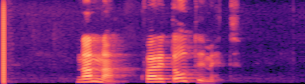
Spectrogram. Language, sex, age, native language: Icelandic, female, 30-39, Icelandic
